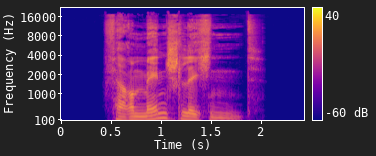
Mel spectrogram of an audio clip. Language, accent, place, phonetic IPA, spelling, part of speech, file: German, Germany, Berlin, [fɛɐ̯ˈmɛnʃlɪçn̩t], vermenschlichend, verb, De-vermenschlichend.ogg
- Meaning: present participle of vermenschlichen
